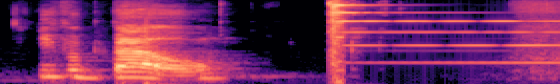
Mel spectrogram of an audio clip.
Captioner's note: dings bell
